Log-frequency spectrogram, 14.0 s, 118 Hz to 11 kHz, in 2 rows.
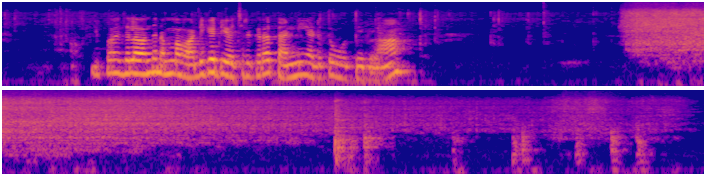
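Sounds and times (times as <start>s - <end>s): water sizzling in hot pan: 0.0s - 14.0s
wooden spatula scraping pan: 11.6s - 13.9s.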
